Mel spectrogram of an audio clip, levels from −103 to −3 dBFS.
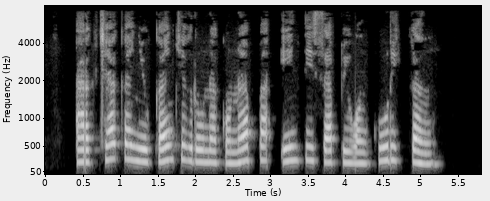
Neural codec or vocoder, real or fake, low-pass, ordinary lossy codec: none; real; 7.2 kHz; MP3, 64 kbps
